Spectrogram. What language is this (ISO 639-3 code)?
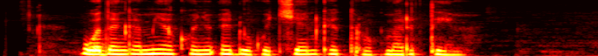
luo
